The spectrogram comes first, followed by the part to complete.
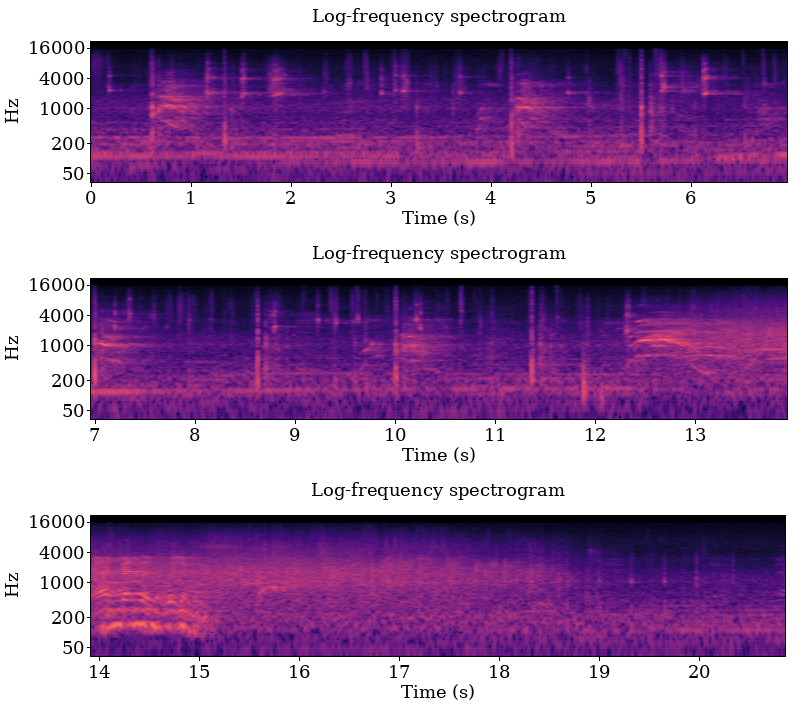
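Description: Tennis rally: the ball is struck back and forth with sharp racket pops about every second and a half, some shots with a loud grunt from the player. About twelve seconds in, the point ends and the crowd applauds and cheers, dying away near the end.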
